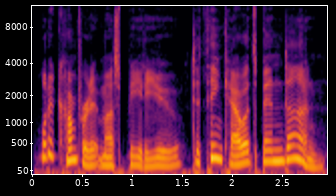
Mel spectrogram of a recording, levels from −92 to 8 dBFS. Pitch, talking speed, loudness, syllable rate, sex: 160 Hz, 285 wpm, -17 LUFS, 5.5 syllables/s, male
